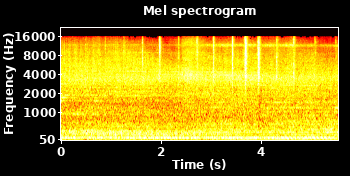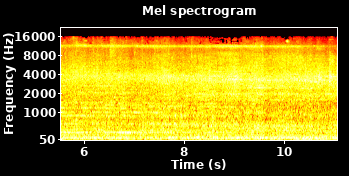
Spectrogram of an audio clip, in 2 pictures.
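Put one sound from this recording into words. Diesel locomotives rumble loudly close by as they haul a freight train past.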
